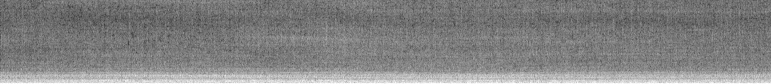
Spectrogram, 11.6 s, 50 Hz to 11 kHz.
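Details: Rover 800, about 85,000 miles with full service history, first start after standing unused for years: smooth, steady low idle with an even pulse of about four beats a second, no ticks or stumbles; normal idle.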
